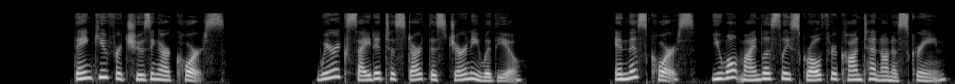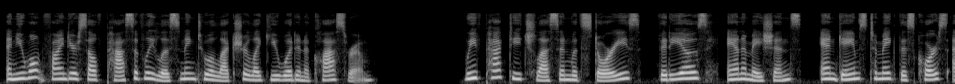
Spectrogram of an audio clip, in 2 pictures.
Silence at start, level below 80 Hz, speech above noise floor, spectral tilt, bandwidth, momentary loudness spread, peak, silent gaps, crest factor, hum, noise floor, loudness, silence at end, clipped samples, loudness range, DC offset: 0.75 s; -62 dBFS; over 71 dB; -4.5 dB/octave; 12 kHz; 6 LU; -4 dBFS; 2.39-3.09 s, 5.36-6.07 s, 13.41-14.12 s; 16 dB; none; under -90 dBFS; -20 LUFS; 0 s; under 0.1%; 3 LU; under 0.1%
